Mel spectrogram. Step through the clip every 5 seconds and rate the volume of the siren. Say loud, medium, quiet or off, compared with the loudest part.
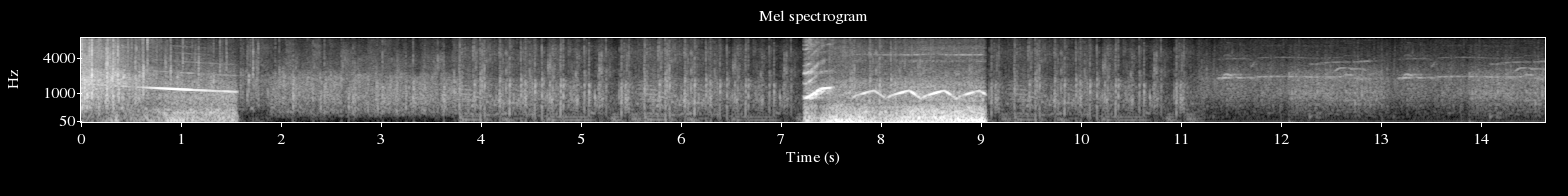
loud, loud, off.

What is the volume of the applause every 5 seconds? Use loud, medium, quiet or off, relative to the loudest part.
loud, medium, quiet.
